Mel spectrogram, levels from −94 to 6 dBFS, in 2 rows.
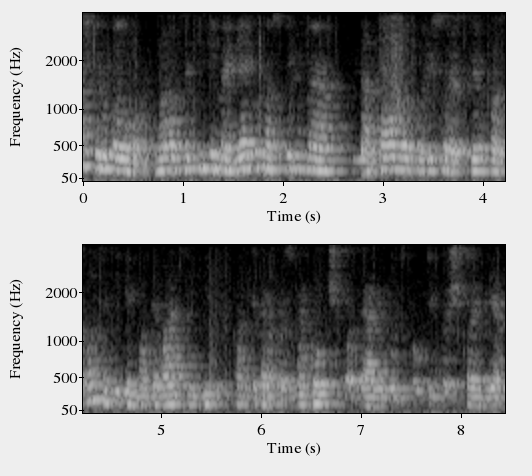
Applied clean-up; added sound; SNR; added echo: neural separator model SepFormer DNS4.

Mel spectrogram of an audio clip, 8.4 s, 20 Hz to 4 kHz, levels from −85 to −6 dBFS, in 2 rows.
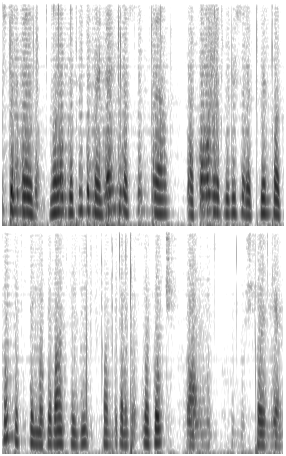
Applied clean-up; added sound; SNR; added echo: neural separator model SepFormer WHAMR!.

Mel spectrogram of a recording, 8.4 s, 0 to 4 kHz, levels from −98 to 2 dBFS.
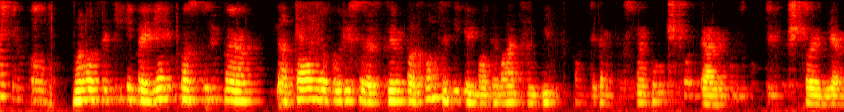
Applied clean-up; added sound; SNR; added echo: neural mask model DeepFilterNet 3.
